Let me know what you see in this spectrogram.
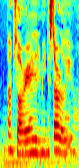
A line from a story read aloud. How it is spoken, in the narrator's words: he said quickly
